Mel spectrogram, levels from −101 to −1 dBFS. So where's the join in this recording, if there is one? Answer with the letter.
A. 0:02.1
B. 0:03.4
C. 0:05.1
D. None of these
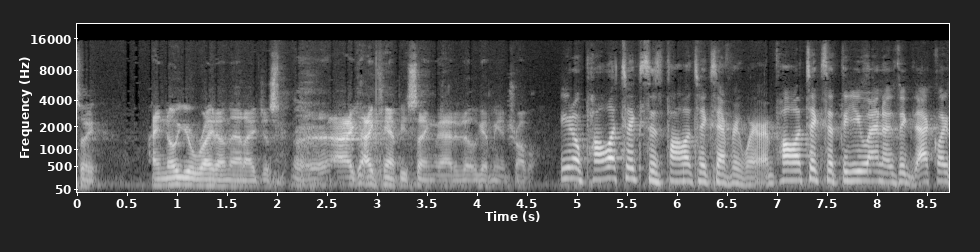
D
